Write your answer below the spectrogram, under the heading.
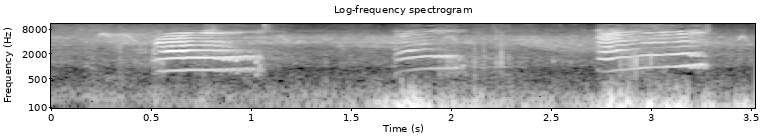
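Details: Homeless street cats in Morocco, fed daily, meowing on seeing the person who brings their food: three drawn-out, tonal meows, each about half a second long and slightly falling, with low rumbling noise between them.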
